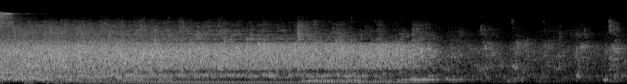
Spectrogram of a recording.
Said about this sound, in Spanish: ¿Cuántos podemos dar un aplauso a Dios por eso? Amén. Gracias a Dios.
